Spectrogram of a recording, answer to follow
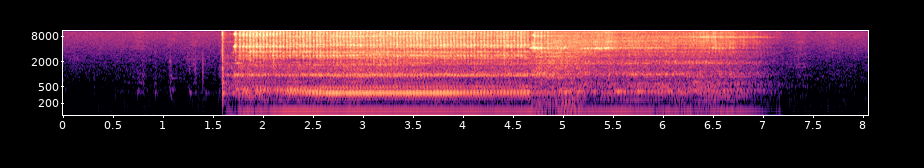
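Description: Benchtop hollow chisel mortiser's electric motor switching on about a second and a half in and running with a steady hum and whine while square holes are cut. The sound dies away shortly after seven seconds.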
